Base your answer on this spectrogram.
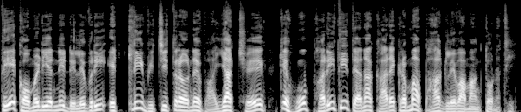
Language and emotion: Gujarati, disgusted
